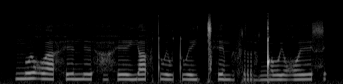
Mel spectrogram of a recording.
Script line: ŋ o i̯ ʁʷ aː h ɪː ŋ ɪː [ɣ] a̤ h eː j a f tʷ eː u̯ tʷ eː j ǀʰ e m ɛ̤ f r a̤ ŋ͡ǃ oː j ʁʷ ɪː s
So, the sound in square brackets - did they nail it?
no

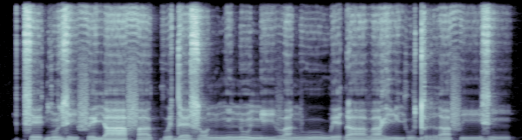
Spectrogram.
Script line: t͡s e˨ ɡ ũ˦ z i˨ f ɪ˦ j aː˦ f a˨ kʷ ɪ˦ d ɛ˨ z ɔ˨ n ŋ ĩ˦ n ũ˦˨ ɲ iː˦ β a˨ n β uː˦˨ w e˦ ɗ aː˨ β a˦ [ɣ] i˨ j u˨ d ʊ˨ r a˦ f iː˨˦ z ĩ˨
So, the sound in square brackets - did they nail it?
yes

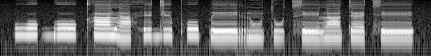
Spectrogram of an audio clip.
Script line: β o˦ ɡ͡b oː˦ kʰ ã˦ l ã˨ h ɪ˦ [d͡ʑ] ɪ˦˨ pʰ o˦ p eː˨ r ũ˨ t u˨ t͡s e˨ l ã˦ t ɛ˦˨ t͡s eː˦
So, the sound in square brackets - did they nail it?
no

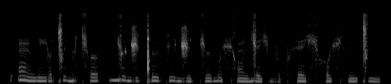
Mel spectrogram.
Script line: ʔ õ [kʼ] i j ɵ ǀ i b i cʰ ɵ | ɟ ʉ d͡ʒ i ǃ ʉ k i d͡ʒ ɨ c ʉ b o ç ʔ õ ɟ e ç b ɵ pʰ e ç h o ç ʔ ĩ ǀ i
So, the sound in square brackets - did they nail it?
no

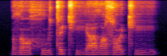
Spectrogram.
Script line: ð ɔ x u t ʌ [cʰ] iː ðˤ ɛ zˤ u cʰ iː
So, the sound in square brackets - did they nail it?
yes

